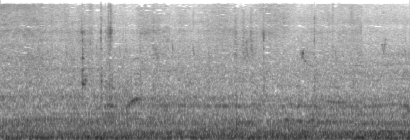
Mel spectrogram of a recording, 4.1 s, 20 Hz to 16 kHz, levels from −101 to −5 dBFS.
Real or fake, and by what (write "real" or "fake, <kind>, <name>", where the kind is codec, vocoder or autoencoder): real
